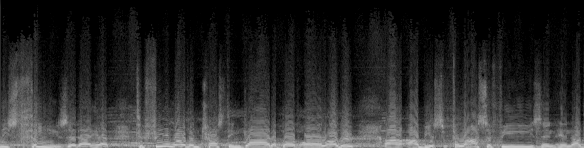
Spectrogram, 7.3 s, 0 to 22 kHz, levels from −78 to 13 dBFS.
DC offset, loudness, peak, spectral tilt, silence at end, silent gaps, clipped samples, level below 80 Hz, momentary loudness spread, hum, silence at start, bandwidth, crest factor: under 0.1%; -13 LUFS; 0 dBFS; -6 dB/octave; 0 s; none; under 0.1%; -62 dBFS; 3 LU; none; 0 s; 15 kHz; 12 dB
